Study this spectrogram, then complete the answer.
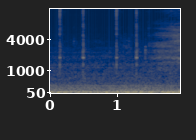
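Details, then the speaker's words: MK6 Jetta TDI with ignition on: four crisp clicks, one per horn press, over a low engine rumble, coming from under the dash; horn relay switching normally while troubleshooting a non-working horn. "This is so you can hear the clicking sound, and you'll hear it. So you see I'll be pushing on the horn here."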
